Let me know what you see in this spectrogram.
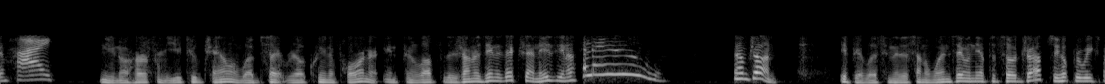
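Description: From the start, the whole clip carries plainly audible Speex codec damage. This CELP speech codec runs here at a rate that fits about 11 kbps. Too few bits reach the excitation. The speech turns noisy and hoarse.

At 2.77 s, just after "channel and", there is VoIP packet loss concealed by the speech codec. About 20 ms of audio went missing. The decoder extended its last pitch and filter at falling gain. The speech stays disturbed until about 2.94 s.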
